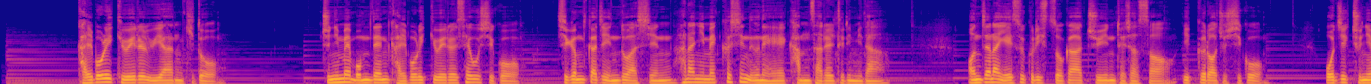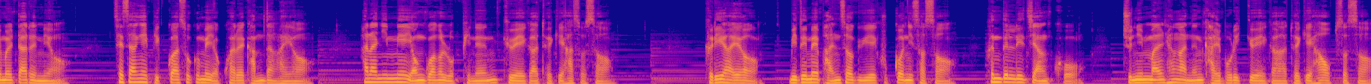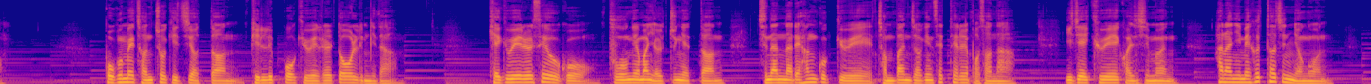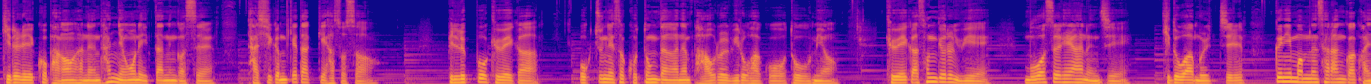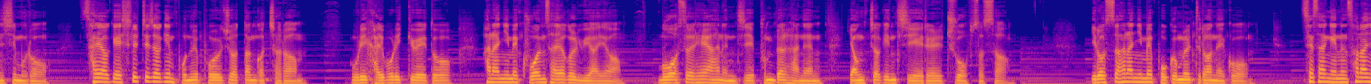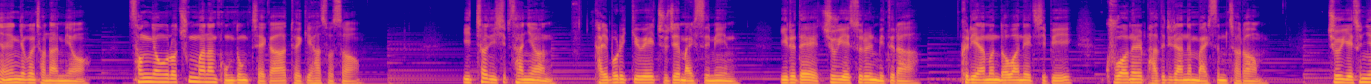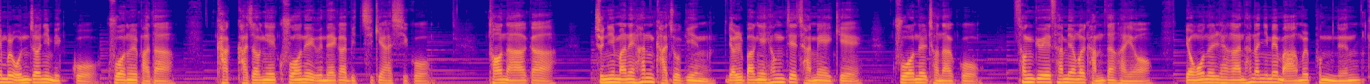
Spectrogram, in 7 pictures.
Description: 중보기도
